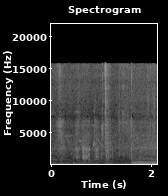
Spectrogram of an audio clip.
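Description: Near silence: faint room tone during a pause in reading, with a low steady hum starting near the end.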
